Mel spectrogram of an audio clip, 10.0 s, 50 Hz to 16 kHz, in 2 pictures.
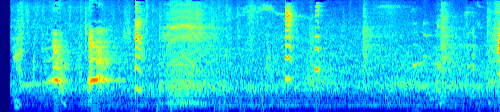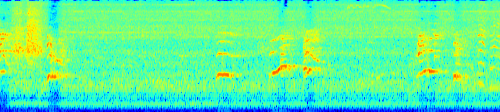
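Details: Three Miniature Schnauzer sister puppies born on April 10 give high, thin whimpering squeaks that rise and fall in short scattered bursts. About halfway through, a loud steady whirring noise starts, and more squeaky whines sound over it.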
